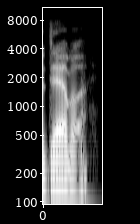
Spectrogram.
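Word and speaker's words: ธรรม: The damma in Thai pronounced in the same way as the word tum which means to do refers to nature that exists by itself.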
